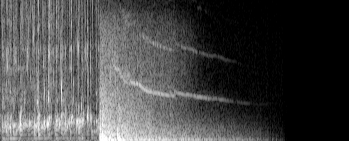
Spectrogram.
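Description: A loud burst of party poppers bangs and fizzles out.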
